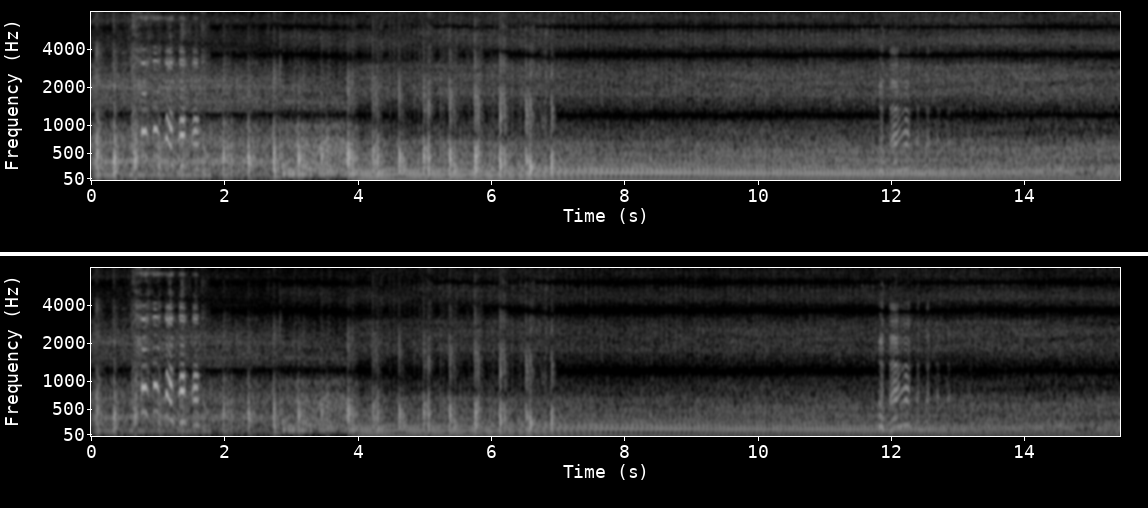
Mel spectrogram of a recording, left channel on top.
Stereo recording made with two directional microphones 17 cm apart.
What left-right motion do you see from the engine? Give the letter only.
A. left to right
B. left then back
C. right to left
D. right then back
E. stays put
E.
